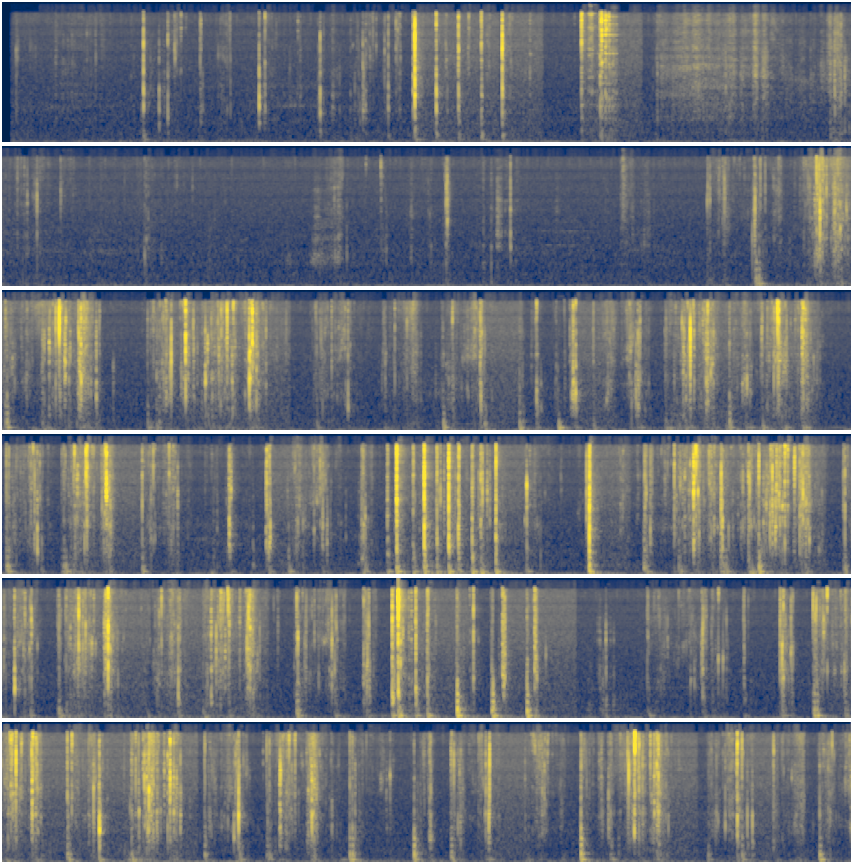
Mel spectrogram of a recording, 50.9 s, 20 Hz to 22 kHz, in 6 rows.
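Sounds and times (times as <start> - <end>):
crinkling and crackling handling: 14.7 - 50.9.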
